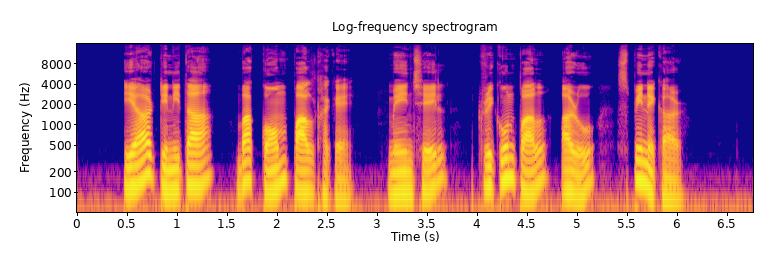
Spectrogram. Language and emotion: Assamese, neutral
